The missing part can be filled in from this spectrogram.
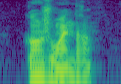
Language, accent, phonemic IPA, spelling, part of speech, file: French, France, /kɔ̃.ʒwɛ̃dʁ/, conjoindre, verb, LL-Q150 (fra)-conjoindre.wav
- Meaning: to conjoin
